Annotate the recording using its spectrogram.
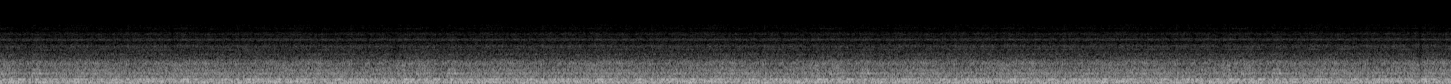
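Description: A train's electric motor hums steadily as the train runs along the tracks.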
